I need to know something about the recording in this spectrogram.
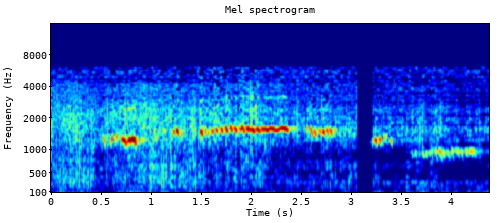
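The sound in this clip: A bird sings a peculiar song of thin, wavering whistles that glide and hold for long stretches over a low background hiss. The song breaks off briefly near the end and then gives way to a softer, lower tone.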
